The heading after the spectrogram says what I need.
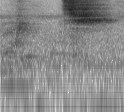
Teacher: you say t, but in producing this, you don't release the t. You go straight into sh. So you begin t, but you end sh.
